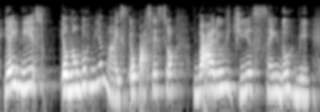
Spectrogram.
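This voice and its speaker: A woman's voice: high-pitched, moderate pace. A woman with a Brazilian Portuguese accent telling a personal story in a casual, chatty first-person storytime style, often tossing in conversational fillers. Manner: chatty, conversational, often adds "né" and "falou assim".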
